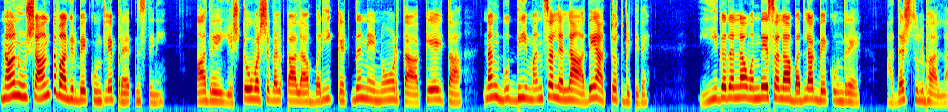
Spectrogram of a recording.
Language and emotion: Kannada, disgusted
